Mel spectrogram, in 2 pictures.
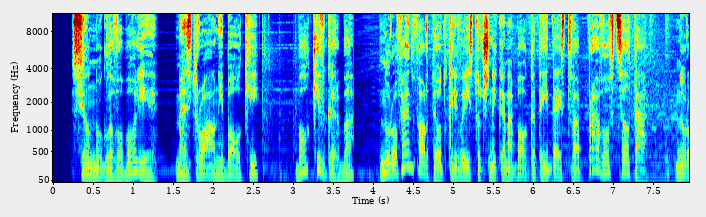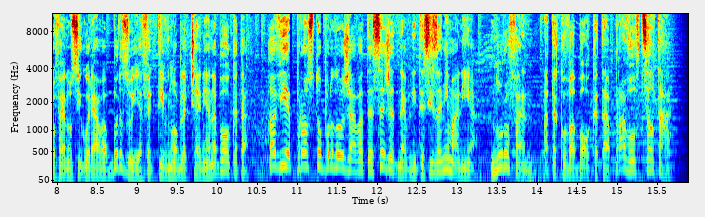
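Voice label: Bulgarian, male, voice over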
